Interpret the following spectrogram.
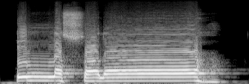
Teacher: تا کے اوپر جب وقف کریں گے تو یہ ہا میں بدل جائے گی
